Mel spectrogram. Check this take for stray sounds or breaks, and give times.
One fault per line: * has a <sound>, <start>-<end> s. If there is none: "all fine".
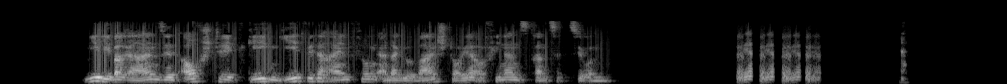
* has a laugh, 7.4-8.2 s
* has a laugh, 9.0-9.1 s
